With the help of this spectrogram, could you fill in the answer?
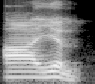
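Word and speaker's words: aisle: बाज़ जगह एस भी खामोश रहता है, लेकिन इसके भी कुछ ख़ास अल्फाज नहीं हैं, मशहूर अल्फाज बहुत कम ही हैं। जैसे कि पहला है आयल, आयल बगली रास्ता।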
